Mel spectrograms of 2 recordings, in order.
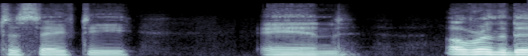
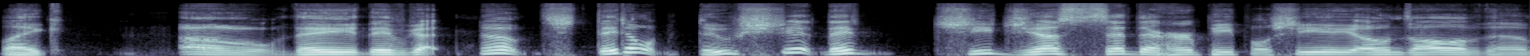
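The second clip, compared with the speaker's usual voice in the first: normal talking voice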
